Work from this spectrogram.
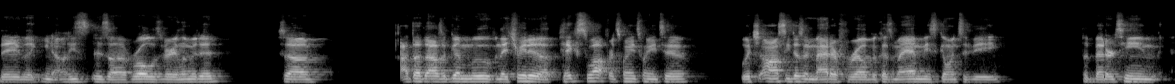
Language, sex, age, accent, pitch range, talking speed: English, male, 20-39, American, 120-130 Hz, 205 wpm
